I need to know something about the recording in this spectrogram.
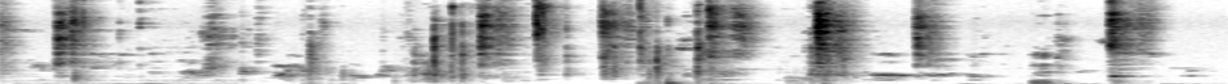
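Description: Irregular metallic clicks and clinks from a folding bike multi-tool working a seatpost's saddle clamp as the saddle is loosened and taken off.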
